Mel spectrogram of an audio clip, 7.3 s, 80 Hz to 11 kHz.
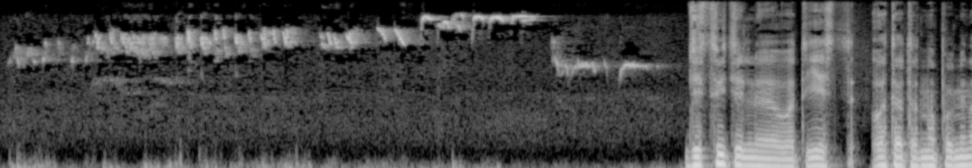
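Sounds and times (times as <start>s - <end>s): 
European robin singing: 0.0s - 5.3s
speech: 5.2s - 7.2s.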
